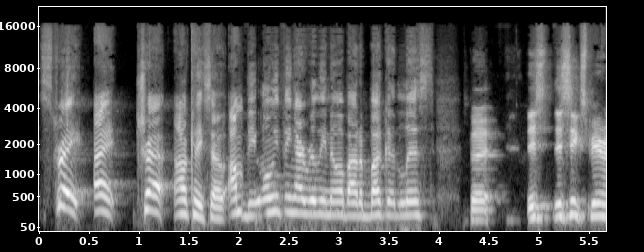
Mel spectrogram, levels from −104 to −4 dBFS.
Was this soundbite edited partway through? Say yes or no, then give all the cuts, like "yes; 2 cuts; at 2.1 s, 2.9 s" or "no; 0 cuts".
yes; 2 cuts; at 2.0 s, 4.2 s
